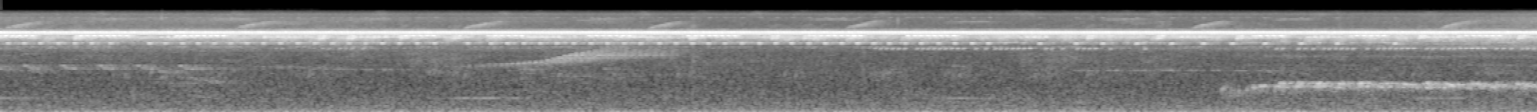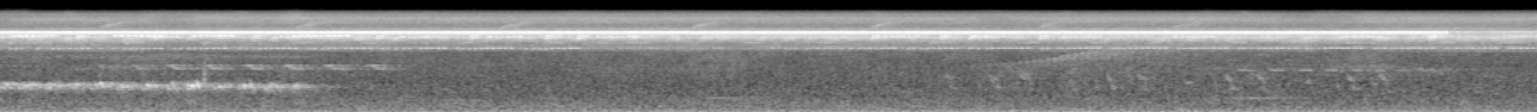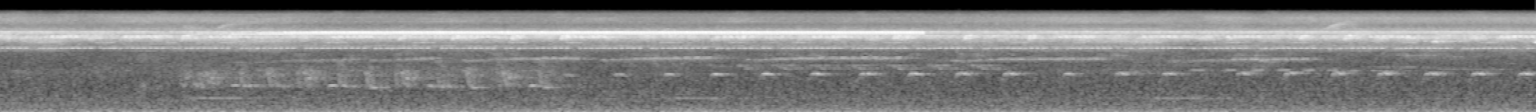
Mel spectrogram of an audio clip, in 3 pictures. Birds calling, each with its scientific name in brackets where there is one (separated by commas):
Plain-winged Antshrike (Thamnophilus schistaceus), unidentified bird, Amazonian Trogon (Trogon ramonianus), Thrush-like Wren (Campylorhynchus turdinus), Green Ibis (Mesembrinibis cayennensis), Mealy Parrot (Amazona farinosa), Goeldi's Antbird (Akletos goeldii), Buff-breasted Wren (Cantorchilus leucotis), Black-faced Antthrush (Formicarius analis), Gray-fronted Dove (Leptotila rufaxilla), Paradise Tanager (Tangara chilensis), Striped Woodcreeper (Xiphorhynchus obsoletus)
